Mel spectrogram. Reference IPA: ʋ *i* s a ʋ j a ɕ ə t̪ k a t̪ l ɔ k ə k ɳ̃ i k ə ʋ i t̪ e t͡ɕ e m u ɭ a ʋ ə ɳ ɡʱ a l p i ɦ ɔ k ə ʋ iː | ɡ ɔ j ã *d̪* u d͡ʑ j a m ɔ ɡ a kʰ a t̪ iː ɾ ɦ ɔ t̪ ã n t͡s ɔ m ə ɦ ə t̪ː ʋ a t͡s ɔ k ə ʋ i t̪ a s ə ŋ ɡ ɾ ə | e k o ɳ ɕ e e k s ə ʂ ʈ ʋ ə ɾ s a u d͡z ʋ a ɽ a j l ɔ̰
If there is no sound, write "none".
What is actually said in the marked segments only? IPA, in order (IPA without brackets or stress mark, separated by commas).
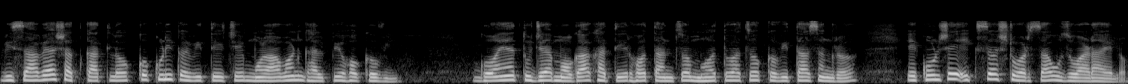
i, t̪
